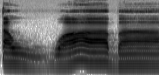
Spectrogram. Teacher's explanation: वाव की शत पे भी दबाव डालें, अलिफ को पूरा अदा करें और आखिर में भी अलिफ पूरी अदा होगी।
